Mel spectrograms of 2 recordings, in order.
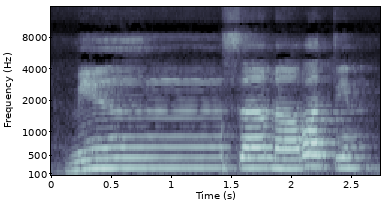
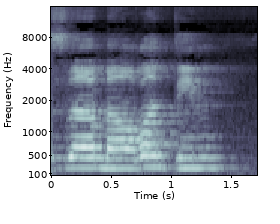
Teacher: kita Arahkan dengungnya ke ujung lidah ketemu dengan ujung gigi seri atas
